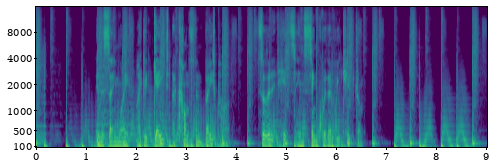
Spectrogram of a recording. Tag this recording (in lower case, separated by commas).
drum, speech, music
